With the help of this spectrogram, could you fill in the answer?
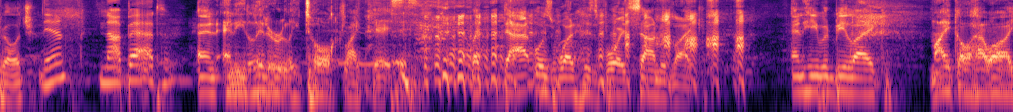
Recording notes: "A Catskills Kibitz,” our first ever live Kibitz event, was held at the “World Famous” Kibitz Room at Canter’s Deli in Los Angeles on the second night of Hanukkah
